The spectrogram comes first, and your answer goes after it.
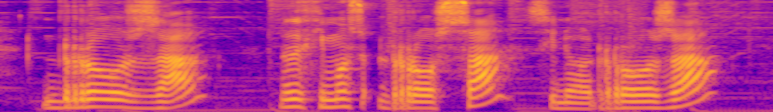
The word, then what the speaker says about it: rosa: Rosa, cuidado con la pronunciación de la S sorda y sonora. Rosa, no decimos rosa, sino rosa.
